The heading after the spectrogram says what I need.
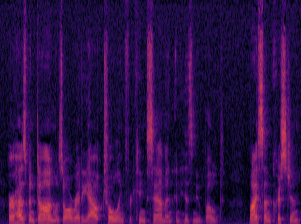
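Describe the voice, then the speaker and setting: A woman's voice: medium pitch, a bit bright. A middle-aged woman with an American accent reads her own personal memoir as an author, in a reflective, informal storytelling manner, recorded in a home kitchen. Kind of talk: personal memoir audiobook narration.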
